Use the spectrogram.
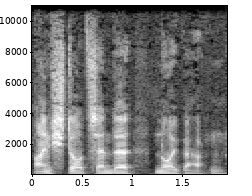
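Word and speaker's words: Einstürzende Neubauten: And this is Ein Sturzender Neubauten. And somebody told me that my pronunciation of this is improving every time I do it.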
